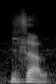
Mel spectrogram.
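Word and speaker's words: ذ: দাল দাল দাল, উপরে একটি নক্তা আসলে জাল, নক্তা ছাড়া দাল, উপরে নক্তা আসলে জাল, জাল নরম করে উচ্চারণ, জিহ্বার আগা উপরে দাঁতের আগায় লাগিয়ে, জাল জাল।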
